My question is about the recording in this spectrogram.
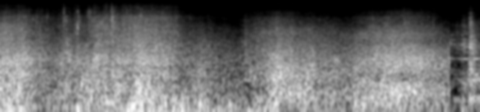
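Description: Small lake waves lapping and breaking on a sandy shore, with wind on the microphone. The wash swells and fades, then cuts off shortly before the end.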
